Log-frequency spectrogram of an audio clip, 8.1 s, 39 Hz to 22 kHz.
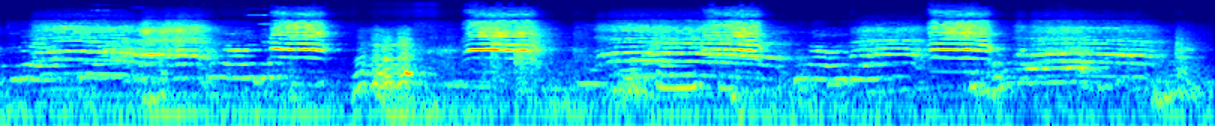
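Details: Goat calls from Yoshigake farm as Okayu delivers two kids on 3 May 2023 before a crowd of volunteers: loud, bright, quavering bleats repeated several times in about eight seconds, with voices between them.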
